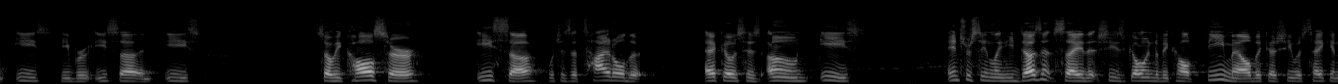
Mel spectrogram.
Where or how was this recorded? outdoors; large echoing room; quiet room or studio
large echoing room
